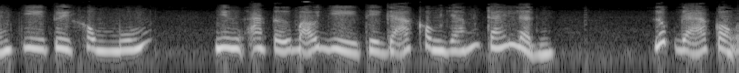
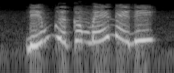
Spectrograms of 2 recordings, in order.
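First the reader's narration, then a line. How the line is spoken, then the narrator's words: Sudden shout. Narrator (Vietnamese): A Tử bỗng quát lên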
